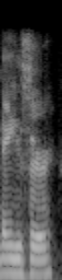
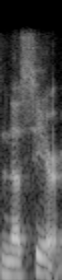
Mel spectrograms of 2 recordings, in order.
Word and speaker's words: Nasir: his name of course most people call him nazer but that is not actually how you would pronounce it no it's nasir isn't it yes necessary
